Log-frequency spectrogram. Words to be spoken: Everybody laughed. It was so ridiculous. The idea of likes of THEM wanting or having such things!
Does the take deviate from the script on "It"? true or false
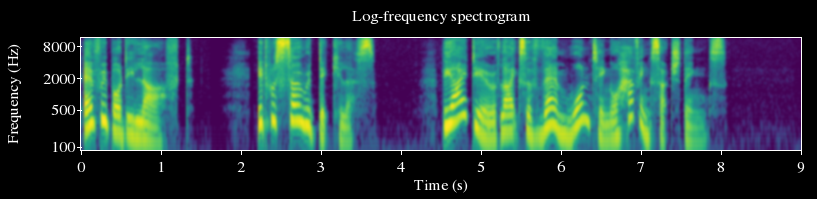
false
